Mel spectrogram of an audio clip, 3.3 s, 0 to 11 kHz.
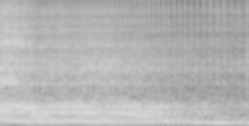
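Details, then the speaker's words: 2nd-gen Ram truck with its old half-done exhaust, before the long-tube header install: a loud, raspy, uneven rumble with a ragged blat at idle and on the blip, from exhaust leaks through what the owner believes are big holes in the rotted headers. "get all the exhaust leaks wrapped up all trying stuff like I said I'm interested to see how bad these headers are I've been under air I think there's a couple of really big holes"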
